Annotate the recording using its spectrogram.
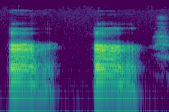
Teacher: right here where my jaw meets my throat this place is a little bit tenser a little bit higher when i do that er sound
